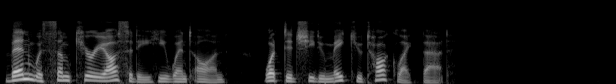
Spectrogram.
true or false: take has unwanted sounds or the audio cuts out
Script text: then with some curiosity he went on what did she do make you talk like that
false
